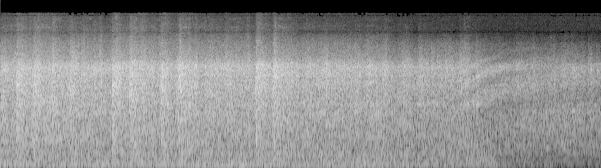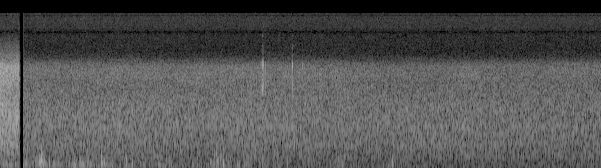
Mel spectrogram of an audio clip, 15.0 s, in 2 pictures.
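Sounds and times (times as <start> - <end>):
wheels clicking over rail joints: 0.0 - 7.8
freight train rolling past: 0.0 - 10.6.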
